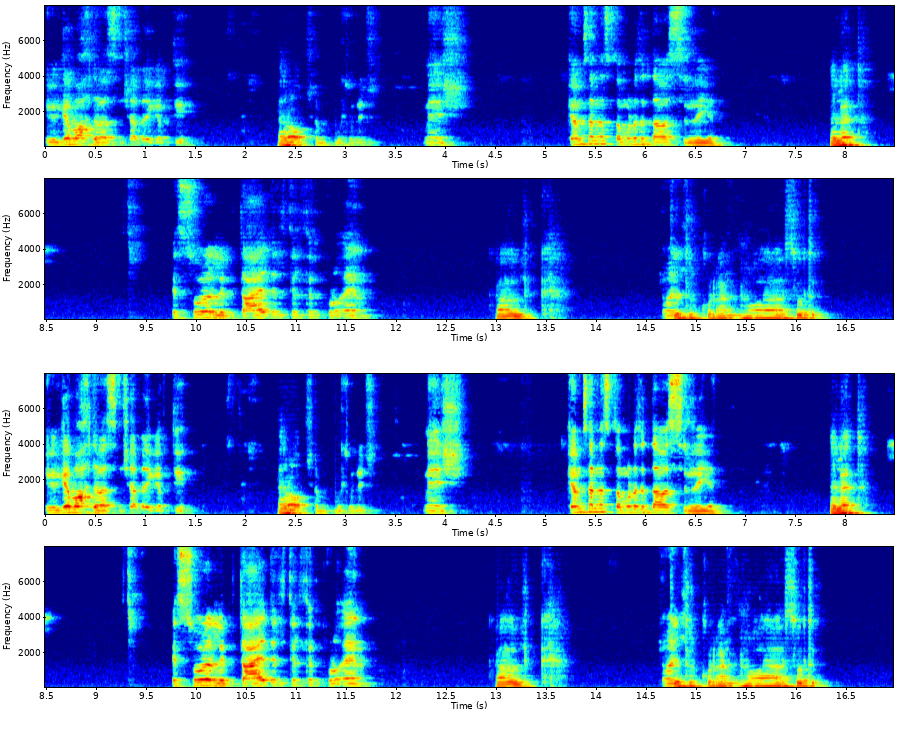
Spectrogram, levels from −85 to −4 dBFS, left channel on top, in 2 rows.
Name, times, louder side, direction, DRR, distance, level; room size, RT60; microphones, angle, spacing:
voice 1, 0.0-1.4 2.7-3.2 3.8-4.2 5.2-6.7 9.8-11.7 14.7-14.9, right 5 dB, 80° right, 0.8 m, -21 dB
voice 2, 2.3-2.6 7.9-8.2 13.0-13.7 14.8-16.2, equal, 30° right, 1.0 m, -19 dB
9.4 x 9.2 x 2.7 m
head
